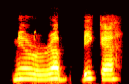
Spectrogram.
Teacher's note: You did a full idgham there without stretching the sound, the sound for 2 counts.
